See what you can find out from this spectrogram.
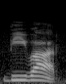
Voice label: "diivaara", Hindi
